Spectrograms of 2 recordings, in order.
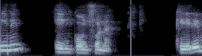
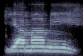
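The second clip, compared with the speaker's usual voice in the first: higher, drawn-out reply to mother; child answering mum; 4 semitones higher, slower than usual. Acted. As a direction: play the obedient kid calling back. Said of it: "imagínate que tu mamá te diga".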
